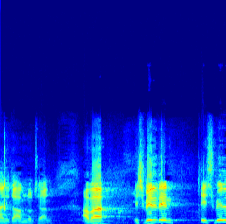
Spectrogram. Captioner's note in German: Zurufe von der SPD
